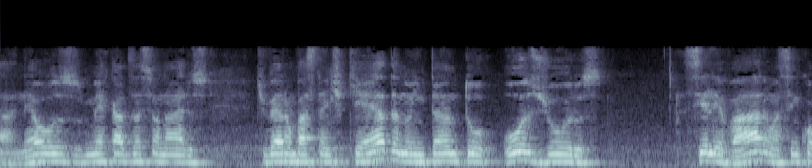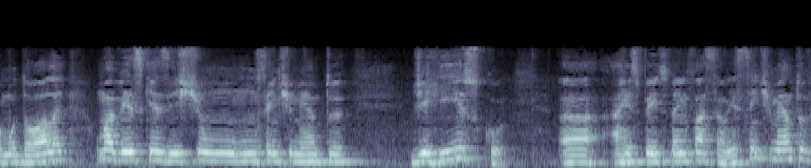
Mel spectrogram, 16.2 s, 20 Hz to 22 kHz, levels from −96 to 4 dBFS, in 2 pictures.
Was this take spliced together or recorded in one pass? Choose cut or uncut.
uncut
